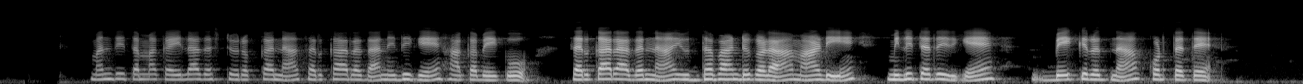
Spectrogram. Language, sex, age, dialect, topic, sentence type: Kannada, female, 31-35, Central, banking, statement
